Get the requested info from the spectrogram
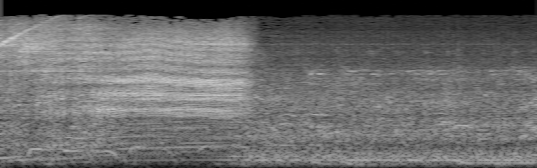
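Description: An off-road race vehicle's engine running, with a man's voice over it. A loud rushing noise stops abruptly about two seconds in.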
